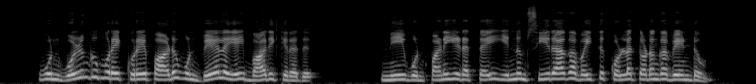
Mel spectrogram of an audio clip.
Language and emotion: Tamil, angry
